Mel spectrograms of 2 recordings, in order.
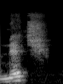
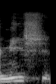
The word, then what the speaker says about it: NICHE: practice guidelines we joined niche or niche depending on how you pronounce it but we joined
